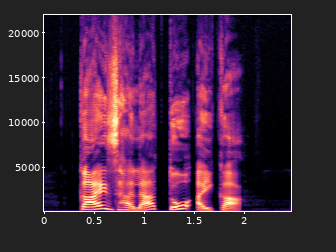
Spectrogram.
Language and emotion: Marathi, neutral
